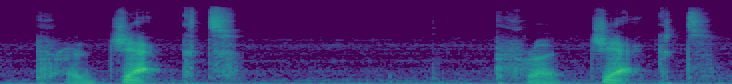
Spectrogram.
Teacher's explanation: The first syllable on the verb form is weak. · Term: schwa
